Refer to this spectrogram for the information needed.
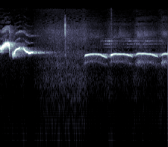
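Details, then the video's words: Chinese hwamei singing at close range, not yet at peak intensity; clear looping whistles open the phrase, a brief pause follows, then a long, level, slightly wavering whistle. "Quay gần em mi hót chưa căng lắm nhưng tạm chơi được"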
